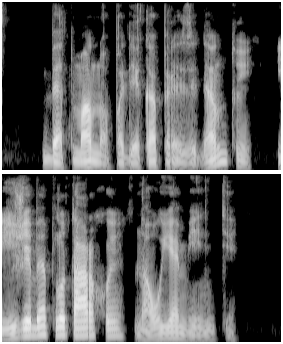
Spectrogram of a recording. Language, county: Lithuanian, Klaipėda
